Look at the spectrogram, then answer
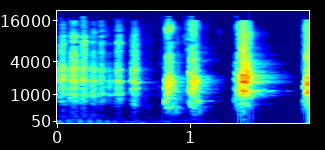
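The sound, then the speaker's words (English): A man's voice imitates a dog barking, the way he once did playing a dog in children's theater: a quick string of short yaps, then several louder, separate woofs with brief pauses between them. “I played a dog. They dressed me up like a dog, you know? Bow, wow, wow, and woof, woof, woof, and this is how I talk.”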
